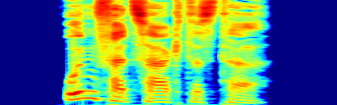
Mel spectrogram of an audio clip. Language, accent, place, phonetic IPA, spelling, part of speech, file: German, Germany, Berlin, [ˈʊnfɛɐ̯ˌt͡saːktəstɐ], unverzagtester, adjective, De-unverzagtester.ogg
- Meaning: inflection of unverzagt: 1. strong/mixed nominative masculine singular superlative degree 2. strong genitive/dative feminine singular superlative degree 3. strong genitive plural superlative degree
